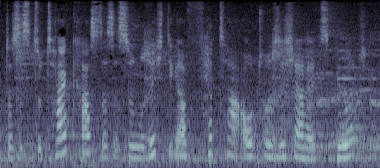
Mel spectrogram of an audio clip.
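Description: A woman speaks at a fairly quick pace and fairly high pitch, with vocal fry and ordinary pitch variation. Clear music plays in the background.

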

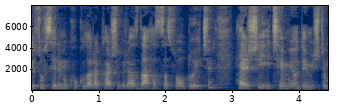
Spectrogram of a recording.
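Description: Noticeable background noise sits behind a woman's medium-pitched voice. She talks at a fairly quick pace with fairly even intonation. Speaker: family vlogger. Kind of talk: casual vlog to camera. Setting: at home.

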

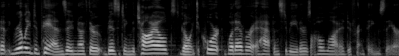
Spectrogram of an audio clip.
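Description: With a quiet background, a woman talks at a very fast pace with hardly any pauses and big swings in loudness. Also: ordinary pitch variation. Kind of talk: interview answer. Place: studio.

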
